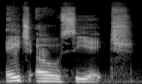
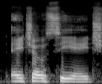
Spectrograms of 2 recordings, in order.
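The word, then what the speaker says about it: Hoch: The Ger It is the German word H O C H translates to high or tall. So hi. Hi G H, not hello. Oh, not like hello.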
